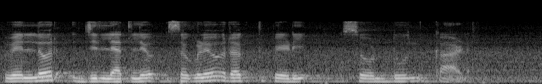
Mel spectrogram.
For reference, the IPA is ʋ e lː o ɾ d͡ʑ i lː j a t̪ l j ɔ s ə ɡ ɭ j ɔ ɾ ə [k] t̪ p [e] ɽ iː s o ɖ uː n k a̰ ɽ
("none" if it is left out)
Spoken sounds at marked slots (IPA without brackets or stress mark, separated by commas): k, e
